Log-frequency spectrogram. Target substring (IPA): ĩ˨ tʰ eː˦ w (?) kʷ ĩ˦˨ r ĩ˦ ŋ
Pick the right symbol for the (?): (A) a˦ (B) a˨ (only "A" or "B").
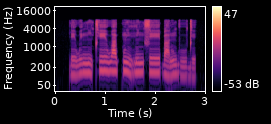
A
